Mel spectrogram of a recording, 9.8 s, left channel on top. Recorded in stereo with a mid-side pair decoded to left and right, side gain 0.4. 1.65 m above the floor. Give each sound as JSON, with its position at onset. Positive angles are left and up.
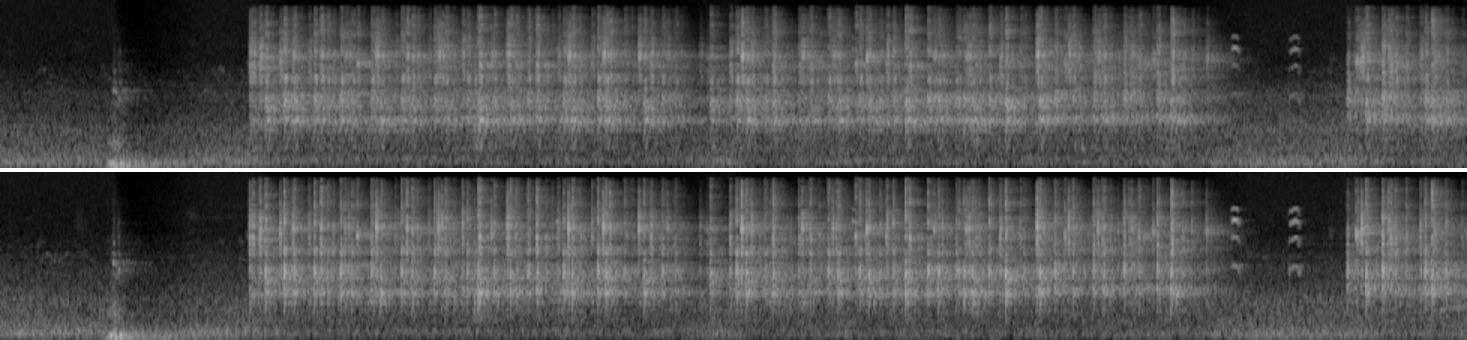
{"t": 0.7, "sound": "ticking", "azimuth_deg": -50, "distance_m": 5.0}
